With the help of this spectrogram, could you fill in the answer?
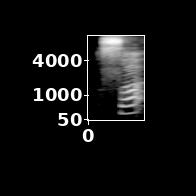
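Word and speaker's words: ص: Perbandingan antara huruf so dan huruf sa. Ustazah ulangi, cara pengucapan huruf so itu ujung lidah ada di belakang gigi seri bawah. Sedangkan bagian pangkal lidah naik sedikit.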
